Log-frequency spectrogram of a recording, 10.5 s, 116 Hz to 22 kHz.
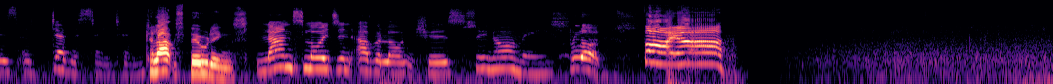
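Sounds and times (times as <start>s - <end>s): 
speech: 0.0s - 7.4s
wind-driven rain: 7.6s - 10.5s.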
